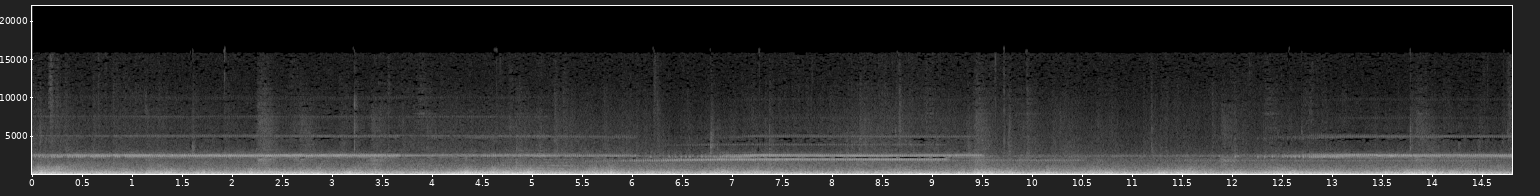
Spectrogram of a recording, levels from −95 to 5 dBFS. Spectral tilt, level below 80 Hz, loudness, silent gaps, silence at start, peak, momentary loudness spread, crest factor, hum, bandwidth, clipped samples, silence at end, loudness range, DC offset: -9 dB/octave; -24 dBFS; -24 LUFS; none; 0 s; -6 dBFS; 5 LU; 14 dB; none; 7.4 kHz; under 0.1%; 0 s; 2 LU; under 0.1%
